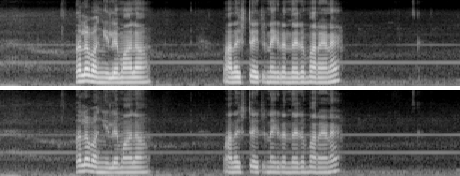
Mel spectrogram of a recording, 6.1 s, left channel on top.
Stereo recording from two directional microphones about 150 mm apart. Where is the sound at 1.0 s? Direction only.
20° left (ahead or behind).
